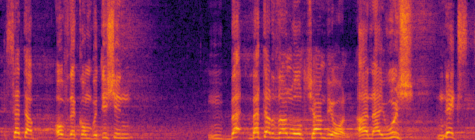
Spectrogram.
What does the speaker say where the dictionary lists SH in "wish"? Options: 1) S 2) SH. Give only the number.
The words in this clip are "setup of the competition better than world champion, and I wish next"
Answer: 2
